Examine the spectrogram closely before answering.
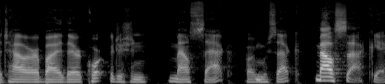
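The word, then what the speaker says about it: Mousesack: So the king and queen have Siri locked inside the tower by their court edition mouse sack or musack. Mouse sack. Yeah. His name is actually pronounced like musack but it's spelled spelled mouse and then sack.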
